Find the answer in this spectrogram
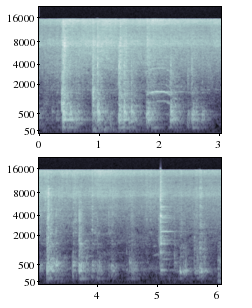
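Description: Wooden spatula stirring and scraping onions, green chillies and chilli powder around an aluminium pot in irregular strokes about twice a second, over the sizzle of the masala frying.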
